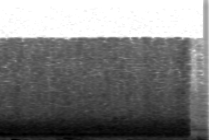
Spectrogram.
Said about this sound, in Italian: Ti faccio anche. Ti metto gli applausi. Grazie, grazie. Molto sentito.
